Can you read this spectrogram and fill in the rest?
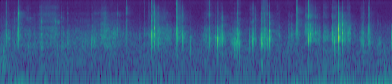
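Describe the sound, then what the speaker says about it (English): Paper cupcake liners being folded by hand, giving a string of sharp, irregular crinkles and crackles up close, sparse at first and then quicker and louder, with no talk. "Sorry about the crackling noise if you hear it."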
